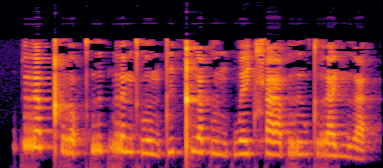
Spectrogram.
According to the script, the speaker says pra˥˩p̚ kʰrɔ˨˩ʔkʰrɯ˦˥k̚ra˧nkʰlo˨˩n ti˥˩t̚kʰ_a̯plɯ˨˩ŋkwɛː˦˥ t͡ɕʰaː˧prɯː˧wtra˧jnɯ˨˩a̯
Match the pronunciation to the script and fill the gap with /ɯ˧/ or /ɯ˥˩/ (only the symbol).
ɯ˧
